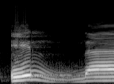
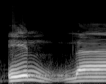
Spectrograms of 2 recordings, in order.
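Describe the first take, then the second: Both takes have the same delivery.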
